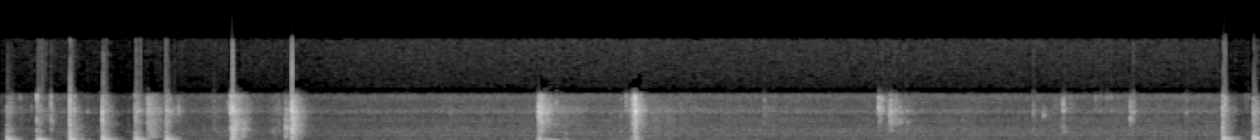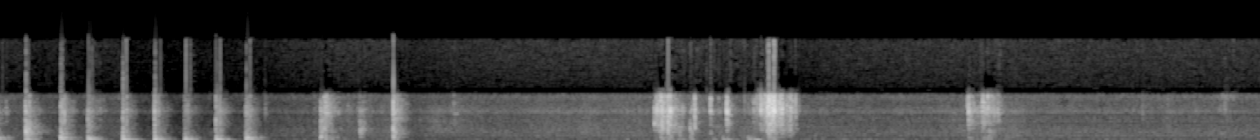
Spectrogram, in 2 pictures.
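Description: Ranger Archival ink pad dabbed quickly against a rubber stamp to ink it: two runs of rapid taps, about six a second, then a few separate louder knocks near the end.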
